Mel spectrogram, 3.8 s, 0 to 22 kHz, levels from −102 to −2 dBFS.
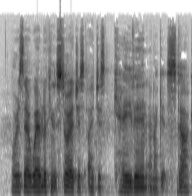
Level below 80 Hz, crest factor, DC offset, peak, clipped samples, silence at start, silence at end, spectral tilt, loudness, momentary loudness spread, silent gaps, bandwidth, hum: -54 dBFS; 18 dB; under 0.1%; 0 dBFS; under 0.1%; 0.25 s; 0 s; -2.5 dB/octave; -16 LUFS; 10 LU; none; 16 kHz; none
